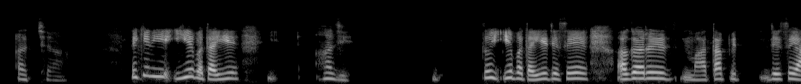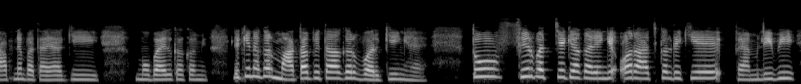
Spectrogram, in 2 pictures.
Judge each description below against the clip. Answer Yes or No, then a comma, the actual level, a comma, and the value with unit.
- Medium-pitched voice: No, very high, 265 Hz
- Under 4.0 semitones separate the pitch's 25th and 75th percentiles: No, average, 4.6 semitones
